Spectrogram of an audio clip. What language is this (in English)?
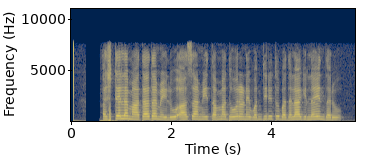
Kannada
